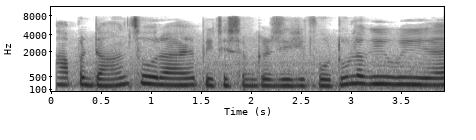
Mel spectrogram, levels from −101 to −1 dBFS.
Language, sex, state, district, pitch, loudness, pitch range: Hindi, female, Uttar Pradesh, Gorakhpur, 225 Hz, -22 LUFS, 210-245 Hz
